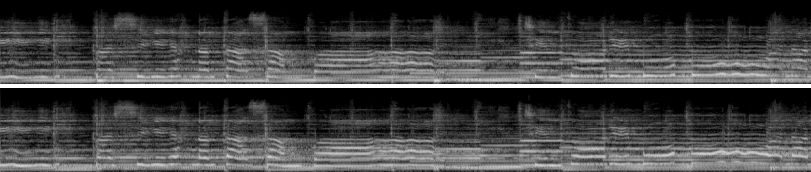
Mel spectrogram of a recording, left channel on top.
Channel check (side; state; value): both; normal; correlation 0.46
